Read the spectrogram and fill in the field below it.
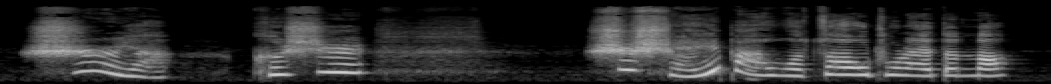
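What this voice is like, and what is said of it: Soft, quiet voice. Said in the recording (Chinese): “小声回答”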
